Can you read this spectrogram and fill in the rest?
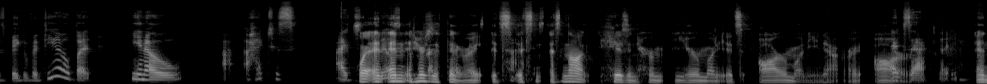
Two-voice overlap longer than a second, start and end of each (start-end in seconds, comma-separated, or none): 3.6-5.6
